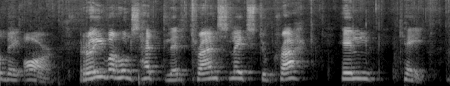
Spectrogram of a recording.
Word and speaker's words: Raufarhólshellir: It's Raufarhólshellir. We have to be able to pronounce this though.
